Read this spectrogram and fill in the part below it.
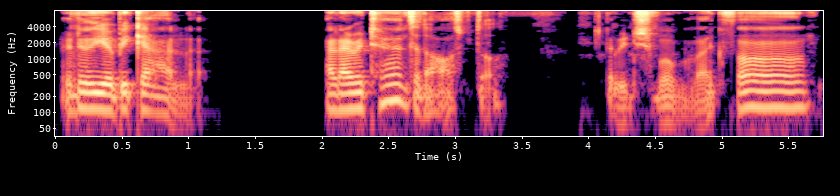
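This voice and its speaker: A man reading a visual novel story aloud as a gaming host, in a halting way with stumbles and repeated phrases. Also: fairly low pitch, very animated, vocal fry.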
